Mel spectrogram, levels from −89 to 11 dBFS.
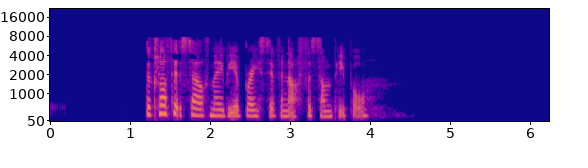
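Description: Low-delay AAC compression runs throughout the speech, from the first moment to the last. The voice sounds rough and grainy, and the damage is plainly audible. The likely cause is AAC-ELD, the low-delay codec used for video calls. At this low bitrate it codes the spectrum too coarsely, so noise fills the gaps between the pitch harmonics. Nothing is present above 7.8 kHz, which fits a budget of around 24 kbps.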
